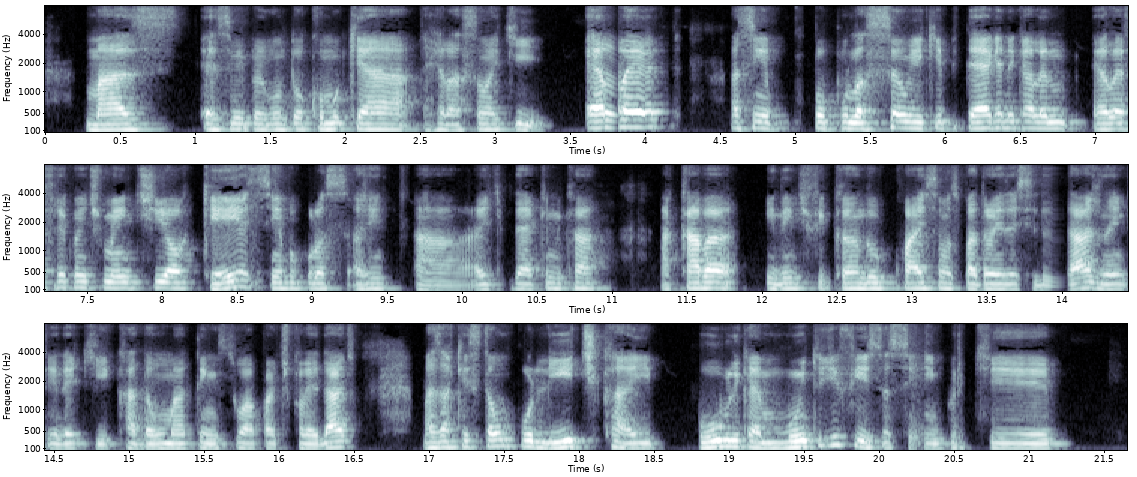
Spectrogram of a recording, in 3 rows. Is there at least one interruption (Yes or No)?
No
